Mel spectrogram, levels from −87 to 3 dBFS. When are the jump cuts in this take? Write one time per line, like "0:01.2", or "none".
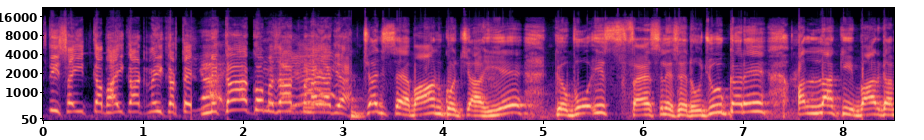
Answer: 0:01.5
